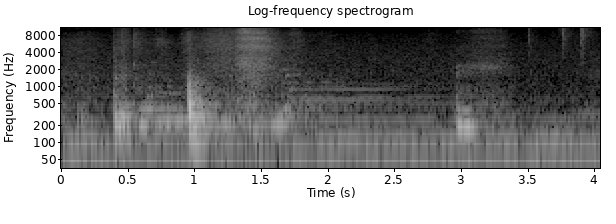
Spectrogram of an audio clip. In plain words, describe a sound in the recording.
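A guitar's strings ring out briefly.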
